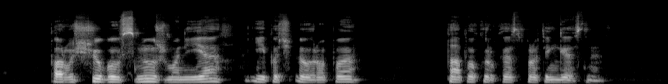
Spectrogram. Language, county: Lithuanian, Panevėžys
